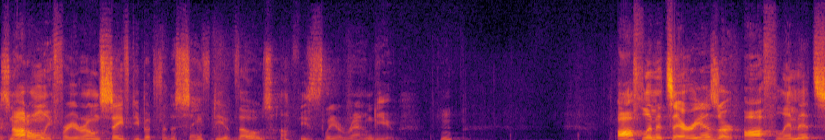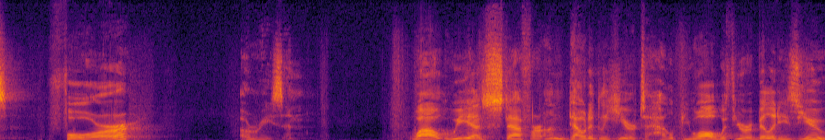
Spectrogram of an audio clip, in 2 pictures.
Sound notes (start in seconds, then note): none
